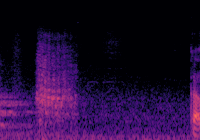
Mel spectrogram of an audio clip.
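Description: A person's short, sharp breath, about half a second in, followed by quiet room tone.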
